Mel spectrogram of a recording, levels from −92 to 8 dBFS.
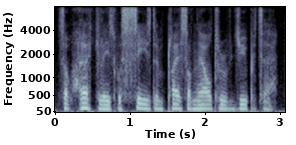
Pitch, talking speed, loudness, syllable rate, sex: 115 Hz, 215 wpm, -18 LUFS, 6.2 syllables/s, male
